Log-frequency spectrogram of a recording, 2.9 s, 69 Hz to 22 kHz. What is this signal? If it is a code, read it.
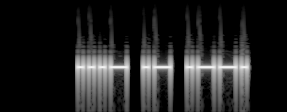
Morse code, heard as a keyed tone, about 22 wpm, 700 Hz. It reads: VAP
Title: USA Call Sign Postfixes - 3 Letters 22wpm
